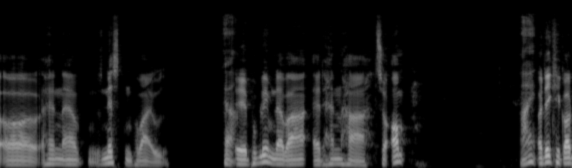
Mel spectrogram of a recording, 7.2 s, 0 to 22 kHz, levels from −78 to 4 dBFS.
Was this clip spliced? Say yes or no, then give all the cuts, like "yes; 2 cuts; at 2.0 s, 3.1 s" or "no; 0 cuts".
yes; 2 cuts; at 1.3 s, 4.7 s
